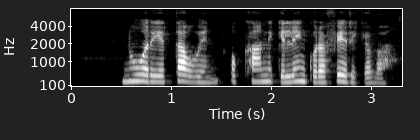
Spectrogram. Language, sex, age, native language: Icelandic, female, 30-39, Filipino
